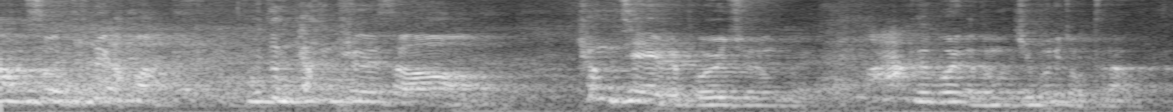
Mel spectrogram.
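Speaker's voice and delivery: fond, laughing storytelling; tickled narration. Real, not acted. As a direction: laugh as you remember the hug. Laughing while telling the story.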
